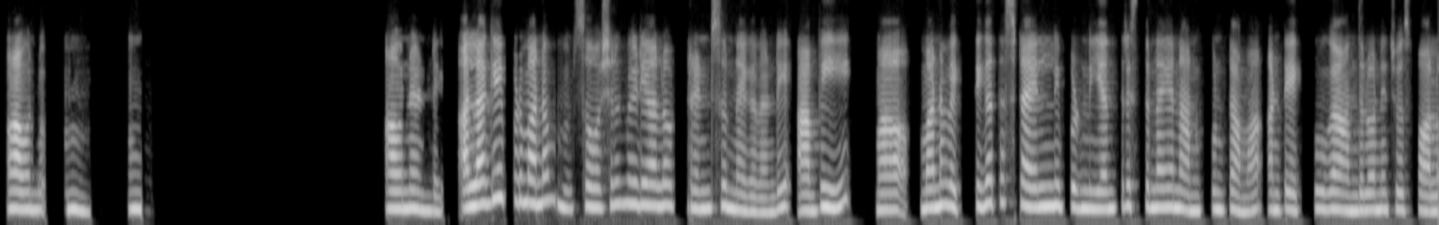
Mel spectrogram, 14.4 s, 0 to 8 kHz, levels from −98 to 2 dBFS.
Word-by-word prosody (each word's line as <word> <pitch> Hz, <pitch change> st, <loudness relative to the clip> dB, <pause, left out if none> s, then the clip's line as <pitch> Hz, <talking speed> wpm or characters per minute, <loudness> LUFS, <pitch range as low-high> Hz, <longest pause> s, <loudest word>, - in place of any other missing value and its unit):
అవును. 225 Hz, -1 st, +4 dB, 0.3 s
హ్మ్. 220 Hz, -3 st, +1 dB, 0.4 s
హ్మ్. 230 Hz, 0 st, 0 dB, 2.5 s
అవునండి. 230 Hz, -3 st, +2 dB, 0.3 s
అలాగే 290 Hz, +7 st, +6 dB
ఇప్పుడు 330 Hz, -3 st, -5 dB
మనం 310 Hz, +3 st, +2 dB, 0.4 s
సోషల్ 260 Hz, +3 st, 0 dB
మీడియాలో 280 Hz, -1 st, +1 dB, 0.2 s
ట్రెండ్సున్నాయి 235 Hz, -2 st, 0 dB
గదండీ! 190 Hz, +5 st, -2 dB, 0.2 s
అవి 245 Hz, +4 st, +3 dB, 0.5 s
మా 220 Hz, -, +3 dB, 0.4 s
మన 250 Hz, +1 st, +4 dB
వ్యక్తిగత 275 Hz, +6 st, -1 dB
స్టైల్‌ని 265 Hz, -1 st, +3 dB
ఇప్పుడు 255 Hz, -2 st, -3 dB
నియంత్రిస్తున్నాయని 250 Hz, +1 st, 0 dB
అనుకుంటామా? 215 Hz, -1 st, -2 dB, 0.2 s
అంటే 220 Hz, +1 st, -2 dB
ఎక్కువగా 230 Hz, +1 st, -2 dB
అందులోనే 220 Hz, +2 st, 0 dB
చూసి 220 Hz, -1 st, -5 dB
ఫాలో 200 Hz, -1 st, 0 dB
235 Hz, 100 wpm, -23 LUFS, 220-265 Hz, 2.5 s, అలాగే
